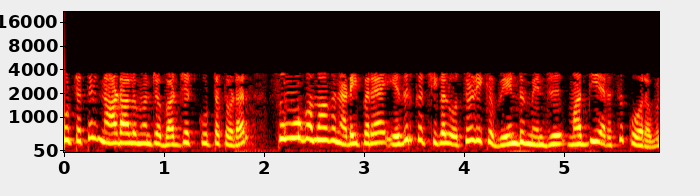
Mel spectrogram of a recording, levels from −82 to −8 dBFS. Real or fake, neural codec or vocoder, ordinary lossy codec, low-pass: real; none; none; 3.6 kHz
